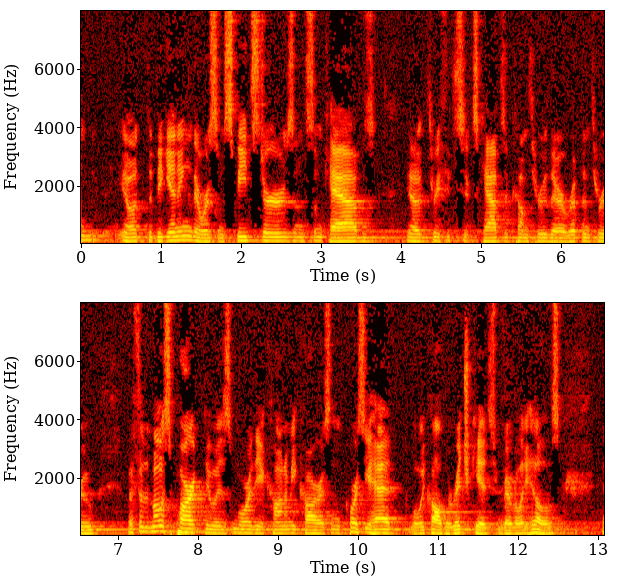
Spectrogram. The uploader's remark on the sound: Outlaw Porsche Panel at the Petersen Automotive Museum in Los Angeles.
